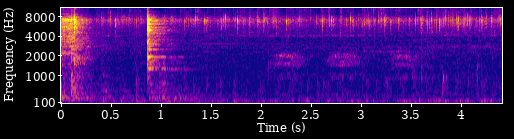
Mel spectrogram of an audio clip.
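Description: Ghee and sugar cooking together in a pan for a sooji halwa syrup, a faint, soft sizzle beneath a few sharp clinks, with a crow cawing in the distance.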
